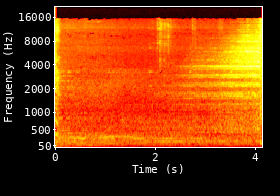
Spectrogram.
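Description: City street traffic: cars driving through a road junction, heard as a steady noise that grows louder toward the end as vehicles approach.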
